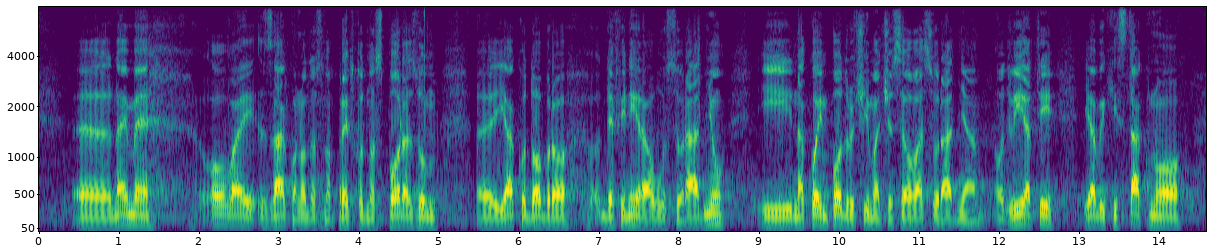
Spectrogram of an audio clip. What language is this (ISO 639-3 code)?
hrv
